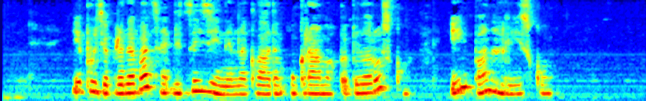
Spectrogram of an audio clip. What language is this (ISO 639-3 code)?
bel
